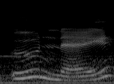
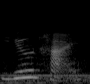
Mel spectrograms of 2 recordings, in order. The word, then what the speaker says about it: Unhei: "Ooh, nay?" the girl asked, scrunching her face. "Ooh, ooh, nay," some kids chanted. No, Yoon-hai corrected. It's spelled Unhei. It's pronounced Yoon-hai.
